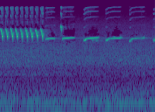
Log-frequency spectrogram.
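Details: Pet canary song: a quick burst of rapid high trilled notes followed by slower, drawn-out whistled notes and short slurred phrases, over low background hum.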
